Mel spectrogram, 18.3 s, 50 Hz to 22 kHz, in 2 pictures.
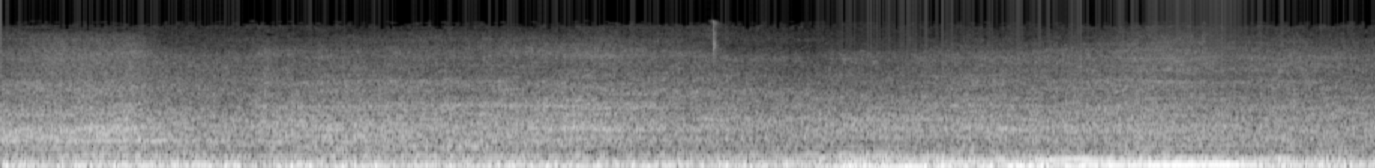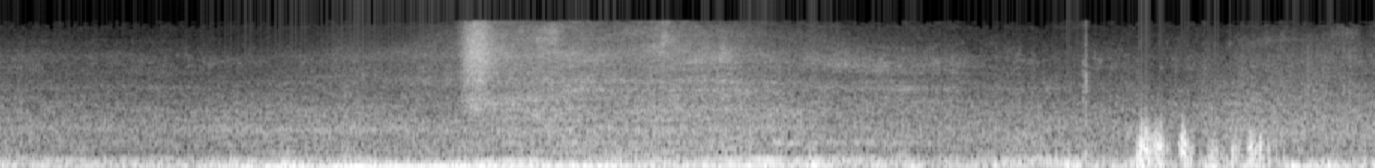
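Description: Hino J08E diesel engine running, its revs raised twice, about six seconds in and again about eleven seconds in. A hiss starts about twelve seconds in, and a few sharp knocks come near the end.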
